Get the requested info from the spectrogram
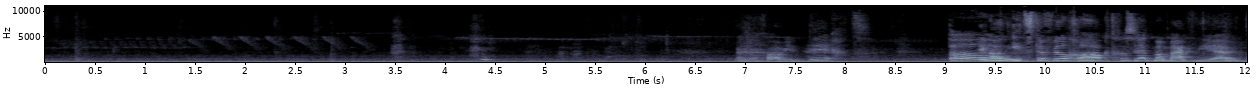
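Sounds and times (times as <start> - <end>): bird chirping: 0.0 - 7.8
steady low hum: 0.0 - 12.0.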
